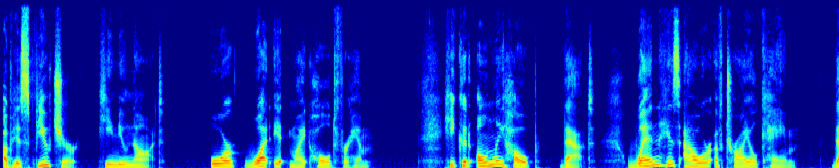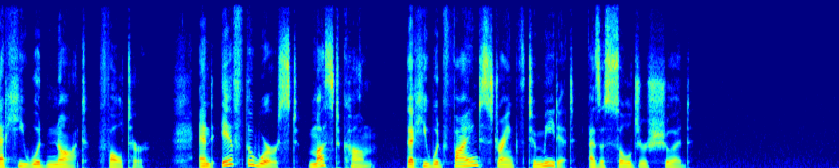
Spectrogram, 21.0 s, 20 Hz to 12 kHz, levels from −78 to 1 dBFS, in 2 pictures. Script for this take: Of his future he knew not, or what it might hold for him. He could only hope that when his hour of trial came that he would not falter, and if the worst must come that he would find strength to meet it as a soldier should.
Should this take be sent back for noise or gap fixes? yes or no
no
